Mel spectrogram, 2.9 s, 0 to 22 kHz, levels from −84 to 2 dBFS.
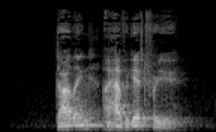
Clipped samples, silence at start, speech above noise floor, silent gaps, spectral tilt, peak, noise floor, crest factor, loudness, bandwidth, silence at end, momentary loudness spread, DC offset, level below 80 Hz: under 0.1%; 0.75 s; 45 dB; none; -5 dB/octave; -2 dBFS; -70 dBFS; 24 dB; -25 LUFS; 16 kHz; 0.5 s; 12 LU; under 0.1%; -72 dBFS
